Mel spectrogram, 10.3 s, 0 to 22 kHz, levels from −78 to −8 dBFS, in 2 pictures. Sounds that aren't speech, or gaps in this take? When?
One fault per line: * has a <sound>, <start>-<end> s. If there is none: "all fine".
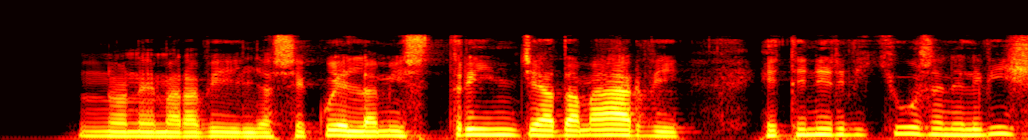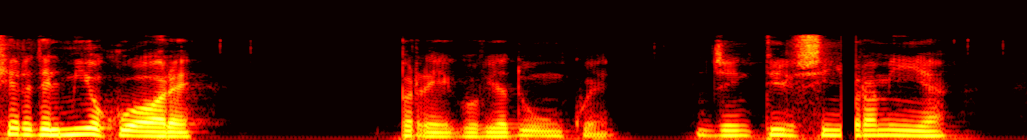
* has a dropout, 9.3-9.4 s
